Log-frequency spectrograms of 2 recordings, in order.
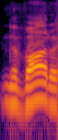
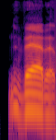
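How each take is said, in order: First: Nevada is pronounced in a Spanish way. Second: Nevada is pronounced in an English way.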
